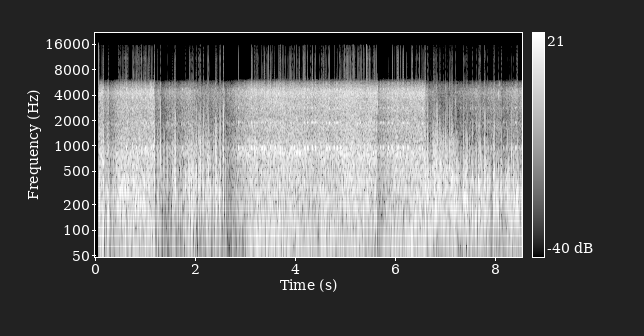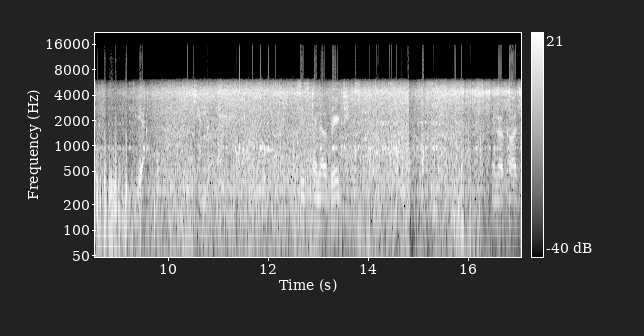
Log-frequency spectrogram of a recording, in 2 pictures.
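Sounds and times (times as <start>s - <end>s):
car driving on gravel: 0.1s - 17.0s.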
